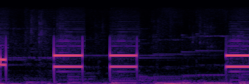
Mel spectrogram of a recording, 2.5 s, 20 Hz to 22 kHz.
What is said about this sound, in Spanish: Hágame el favor de marcar asterisco 9999.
